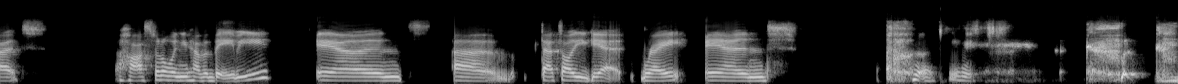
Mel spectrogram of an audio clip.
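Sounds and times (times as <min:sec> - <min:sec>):
speech: 0:00.0 - 0:00.5, 0:01.2 - 0:08.0, 0:08.9 - 0:10.3, 0:10.9 - 0:11.7
person coughing and clearing throat: 0:08.8 - 0:11.7.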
